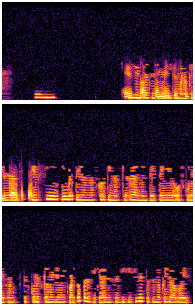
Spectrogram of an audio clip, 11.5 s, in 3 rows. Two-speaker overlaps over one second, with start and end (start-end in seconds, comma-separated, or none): 2.5-4.5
